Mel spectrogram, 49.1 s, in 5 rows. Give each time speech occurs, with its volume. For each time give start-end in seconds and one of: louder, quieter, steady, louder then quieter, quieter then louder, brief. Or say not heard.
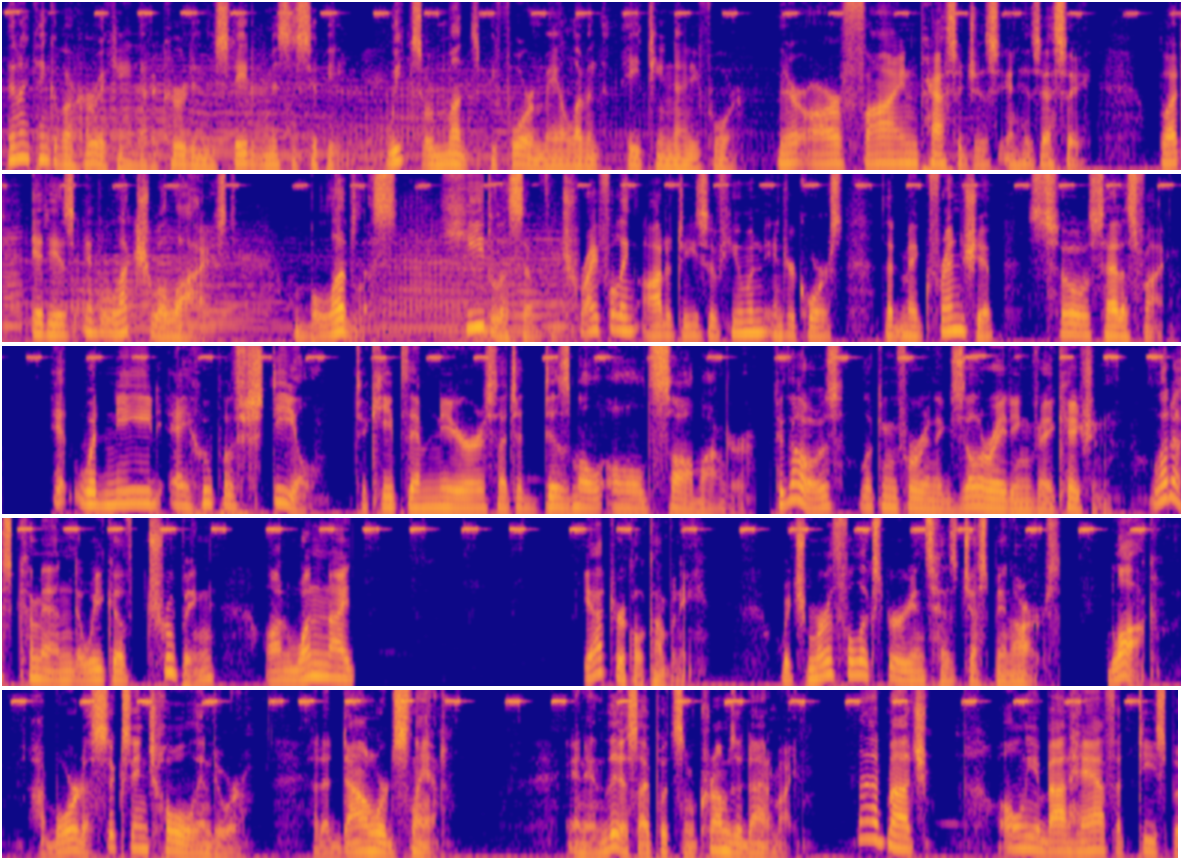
0.1-32.4 steady
34.3-49.0 steady.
